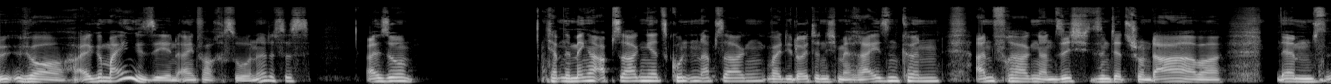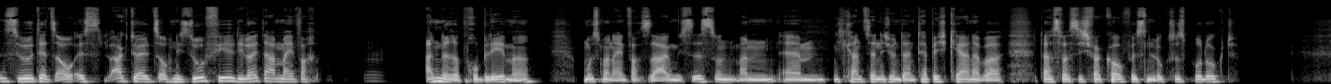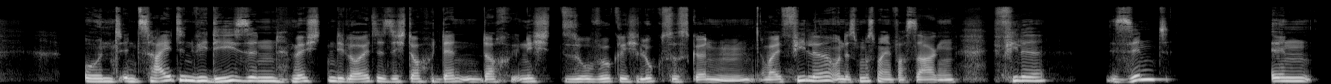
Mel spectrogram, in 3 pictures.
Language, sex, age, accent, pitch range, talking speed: German, male, 30-49, German, 120-165 Hz, 160 wpm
